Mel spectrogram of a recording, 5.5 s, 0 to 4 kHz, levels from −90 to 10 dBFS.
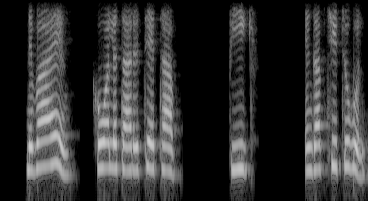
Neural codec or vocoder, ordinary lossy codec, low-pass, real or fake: none; Opus, 32 kbps; 3.6 kHz; real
